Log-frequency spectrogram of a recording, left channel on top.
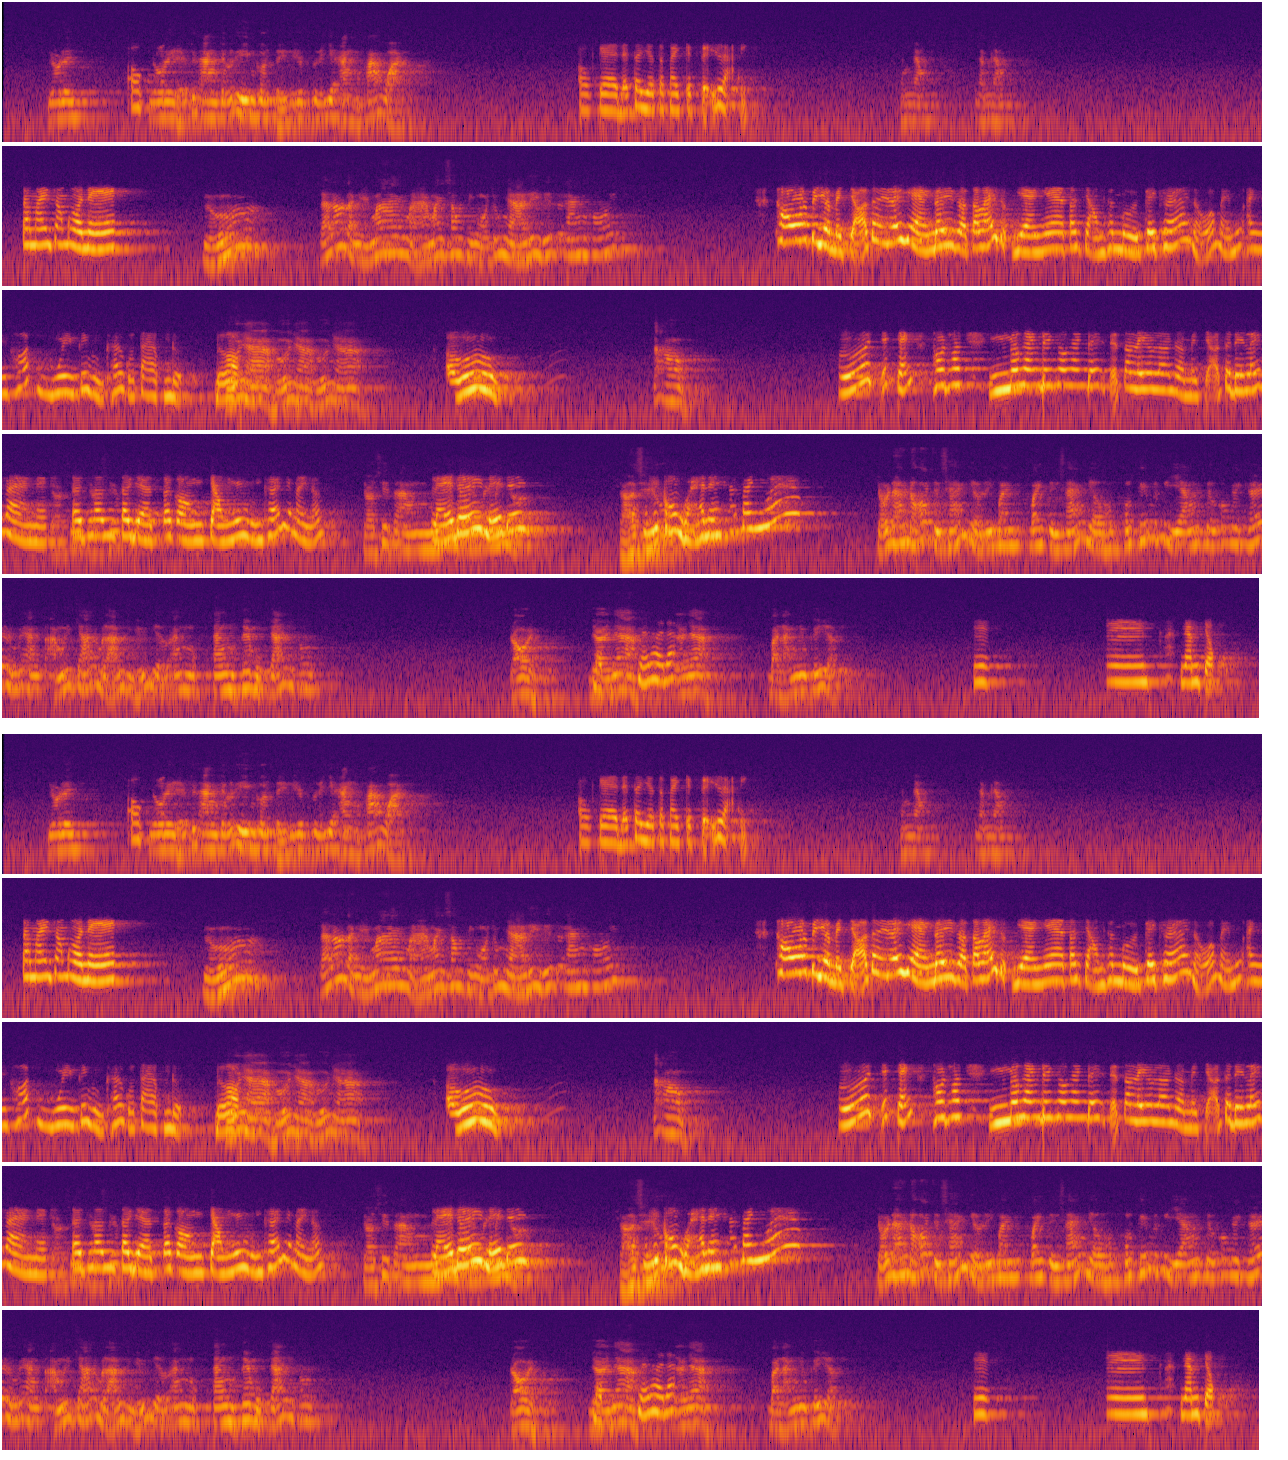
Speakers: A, on the right (about 40°); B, on the right (about 15°).
A: vô đi
B: Ô-
A: vô đi để tôi ăn cho nó yên coi tiện đi nãy giờ ăn mà phá hoài
B: ok để tao vô tao may cho kỹ lại
A: nhăm nhăm nhăm nhăm
B: tao may xong rồi nè
A: nữa đã nói là ngày mai mà may xong thì ngồi trong nhà đi để tôi ăn coi
B: thôi bây giờ mày chở tao đi lấy vàng đi rồi tao lấy được vàng nha tao trồng thêm 10 cây khế nữa mày muốn ăn hết nguyên cái vườn khế của tao cũng được được
A: hứa
B: không
A: nha hứa nha hứa nha
B: ừ
A: chắc không
B: Ừ chắc chắn Thôi thôi ngân ăn đi ngân ăn đi Để tao leo lên rồi mày chở tao đi lấy vàng nè
A: chờ xíu
B: Tao
A: chờ
B: lên
A: xíu
B: tao về tao còn trồng nguyên vườn khế cho mày nữa
A: chờ xíu ta ăn miếng
B: Lẹ đi
A: thêm mấy
B: lẹ
A: miếng
B: đi
A: nữa chờ
B: Trời,
A: xíu
B: Cái con quạ này hay mang quá
A: trời đang đói từ sáng giờ đi bay bay từ sáng giờ không, không kiếm được cái gì ăn hết trơn có cây khế rồi mới ăn tạm mấy trái mà làm gì dữ giờ ăn một ăn thêm một trái nữa thôi rồi giờ
B: Một
A: nha
B: nữa thôi đó
A: giờ nha bà nặng nhiêu ký vậy
B: ừ, ừ, Năm chục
